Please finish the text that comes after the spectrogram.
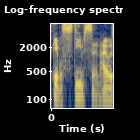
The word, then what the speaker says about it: Steveson: will say, it's actually this is how you pronounce it. But I say Gable Stevenson for an entire show and nobody cares. But it's Steveson.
